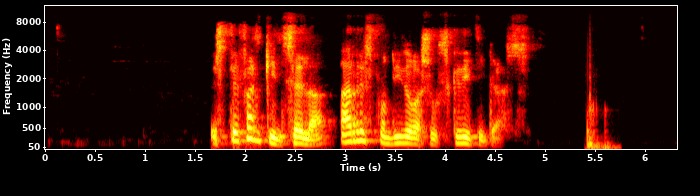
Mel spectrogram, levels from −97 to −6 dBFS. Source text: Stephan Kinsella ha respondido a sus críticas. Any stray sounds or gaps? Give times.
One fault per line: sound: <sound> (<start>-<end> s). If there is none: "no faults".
sound: thud (5.4-5.8 s)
